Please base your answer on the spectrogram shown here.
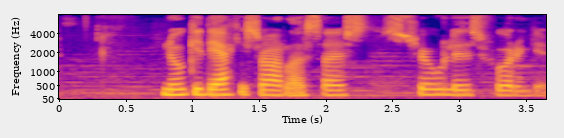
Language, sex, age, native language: Icelandic, female, 14, Icelandic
